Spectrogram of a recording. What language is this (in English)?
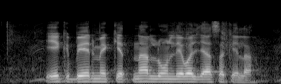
Bhojpuri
